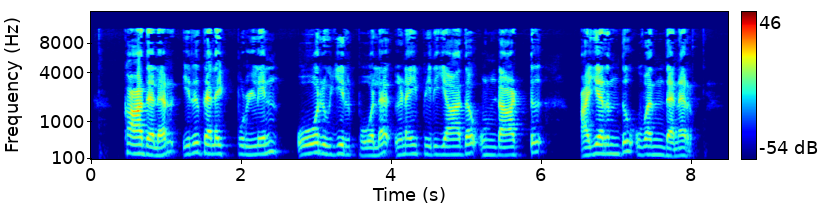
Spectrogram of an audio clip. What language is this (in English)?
Tamil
